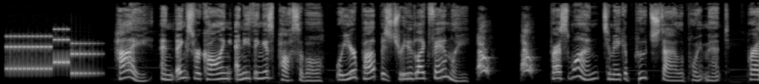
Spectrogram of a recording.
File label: telephony demo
